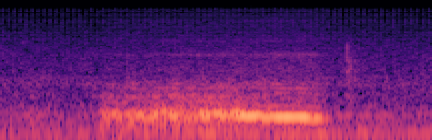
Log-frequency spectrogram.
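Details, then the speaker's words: Sleeping dog snoring: a single low, rumbling snore of about one second, rising slightly in loudness, in a quiet room. "My dog is snoring very loud, or he was before, so you might hear him now and then."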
